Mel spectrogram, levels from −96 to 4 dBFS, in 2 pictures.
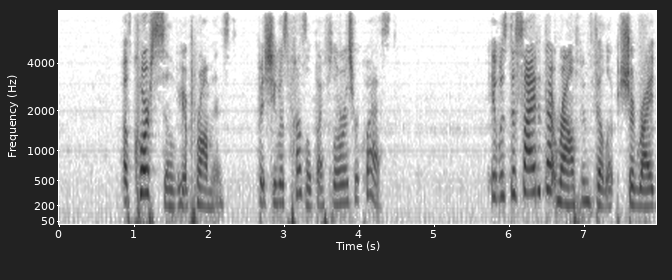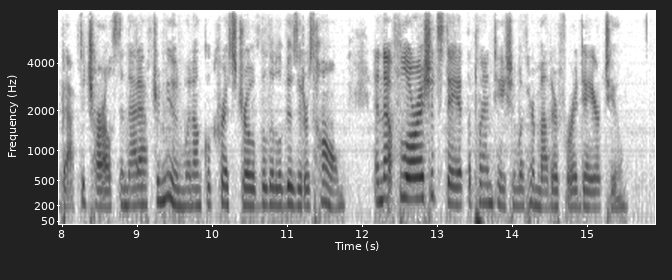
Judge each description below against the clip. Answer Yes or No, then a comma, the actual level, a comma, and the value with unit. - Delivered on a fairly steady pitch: No, average, 4.2 semitones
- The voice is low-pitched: No, high, 205 Hz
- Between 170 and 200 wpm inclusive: Yes, average, 185 wpm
